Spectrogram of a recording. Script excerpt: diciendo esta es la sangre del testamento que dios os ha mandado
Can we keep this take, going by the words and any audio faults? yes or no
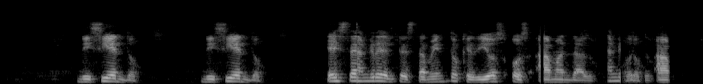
no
